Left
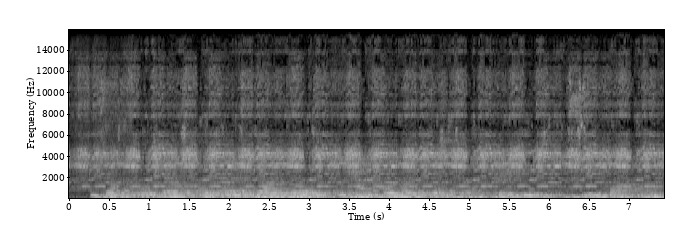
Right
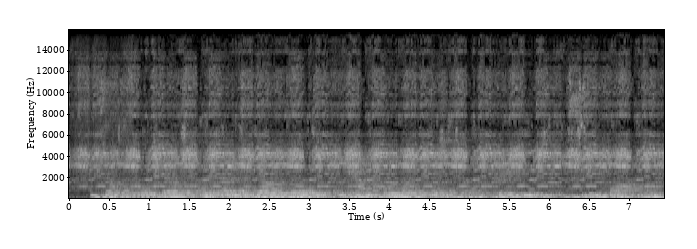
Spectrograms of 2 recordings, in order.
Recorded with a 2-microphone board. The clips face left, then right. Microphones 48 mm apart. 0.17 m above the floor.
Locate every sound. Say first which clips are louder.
0.3 s a woman speaking: left 1 dB; 25° right (ahead or behind), 3.5 m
